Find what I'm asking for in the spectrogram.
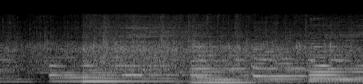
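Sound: audience applause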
